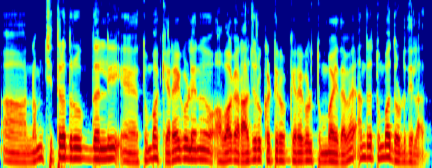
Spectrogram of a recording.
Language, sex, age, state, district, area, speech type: Kannada, male, 18-30, Karnataka, Chitradurga, rural, spontaneous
